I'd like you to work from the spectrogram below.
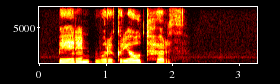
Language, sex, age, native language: Icelandic, female, 30-39, Icelandic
